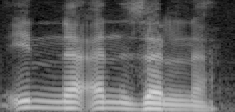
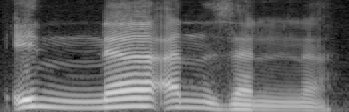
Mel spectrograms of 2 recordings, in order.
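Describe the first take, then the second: First: It is read quickly with the long vowels cut short. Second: It is read steadily with the long vowels held. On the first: The meaning is changed. The speaker calls it wrong. "Dengan cepat, maka artinya beda" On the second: It means indeed we. The speaker calls it right. "sesungguhnya kami"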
